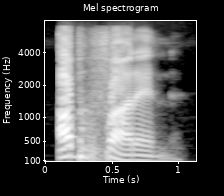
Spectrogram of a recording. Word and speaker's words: abfahren: For example, abfahren. Here the stress is on ab, which indicates that it is a separable verb.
